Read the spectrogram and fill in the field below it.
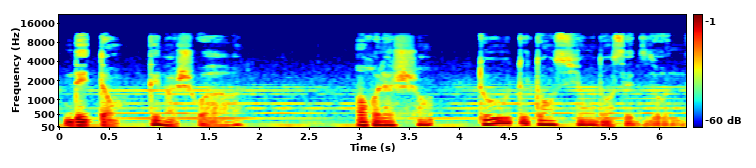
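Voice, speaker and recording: A man guiding a meditation in a soft, soothing, intimate voice, as if speaking right into your ear. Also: fairly low pitch, vocal fry. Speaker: meditation guide. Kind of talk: guided meditation. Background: music.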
